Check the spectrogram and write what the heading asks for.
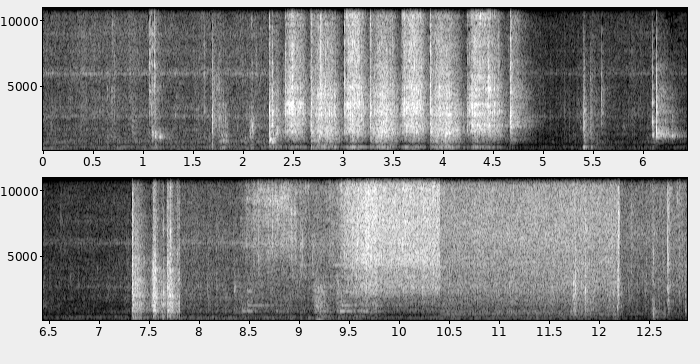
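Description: A red hand-operated food chopper worked in a quick run of strokes for a couple of seconds, chopping onion. A short clatter follows, then a steady hiss that lasts to the end.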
